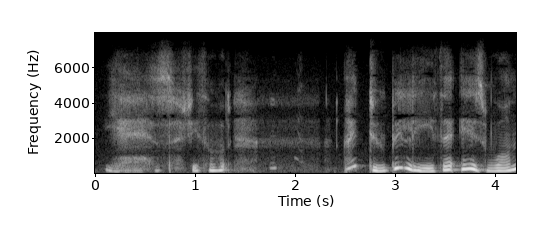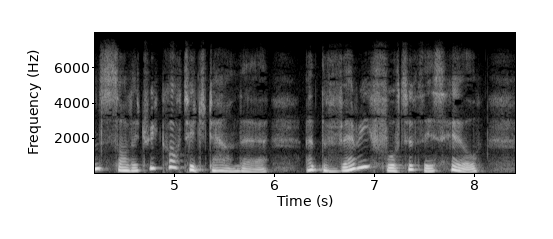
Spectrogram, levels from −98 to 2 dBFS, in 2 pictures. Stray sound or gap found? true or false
true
